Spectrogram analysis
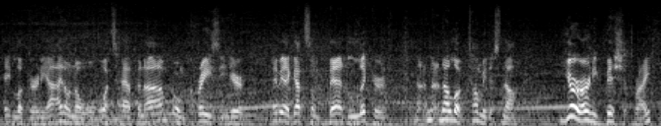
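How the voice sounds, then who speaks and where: A man's voice: on the high side, expressive, moderate pace, very noisy, natural voice. An actor playing a desperate, frantic grown man whose family has gone missing, stammering in a radio play. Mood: confused.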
